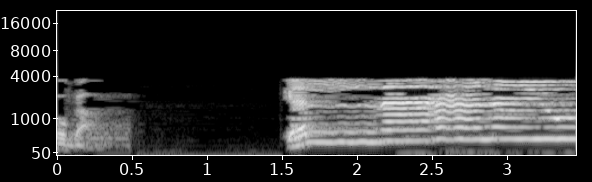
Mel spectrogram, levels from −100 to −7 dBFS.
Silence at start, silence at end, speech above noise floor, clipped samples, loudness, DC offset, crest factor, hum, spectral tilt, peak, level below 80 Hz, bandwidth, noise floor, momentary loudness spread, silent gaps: 0 s; 0 s; 58 dB; under 0.1%; -17 LUFS; under 0.1%; 16 dB; none; 1.5 dB/octave; -4 dBFS; -70 dBFS; 3.9 kHz; -81 dBFS; 10 LU; none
